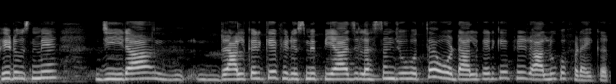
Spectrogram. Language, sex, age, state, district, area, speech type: Hindi, female, 18-30, Bihar, Muzaffarpur, urban, spontaneous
